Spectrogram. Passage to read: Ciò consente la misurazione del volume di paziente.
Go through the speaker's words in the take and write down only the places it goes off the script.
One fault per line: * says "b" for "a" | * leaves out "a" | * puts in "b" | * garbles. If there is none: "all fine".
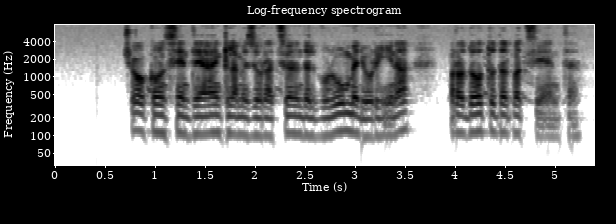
* puts in "anche"
* puts in "urina prodotto dal"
